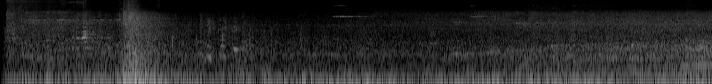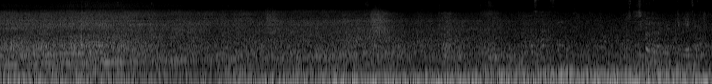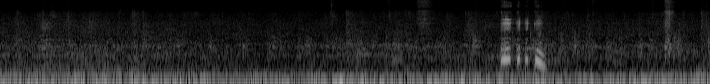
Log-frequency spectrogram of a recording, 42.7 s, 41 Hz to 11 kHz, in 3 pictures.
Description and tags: München U-Bahn 01
Munich Subway Recorded 2006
